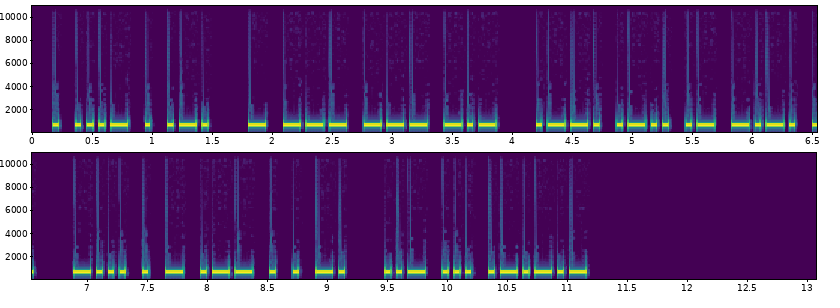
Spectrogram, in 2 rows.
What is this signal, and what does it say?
Morse code, heard as a keyed tone, about 25 wpm, 700 Hz. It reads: EVER TOOK PLACE BETWEEN US.
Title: Sentences from Top 1000 Words - Review Part 6 - 25wpm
